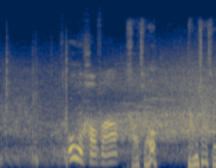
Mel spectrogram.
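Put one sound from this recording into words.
A large crowd cheers and applauds in an echoing hall.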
